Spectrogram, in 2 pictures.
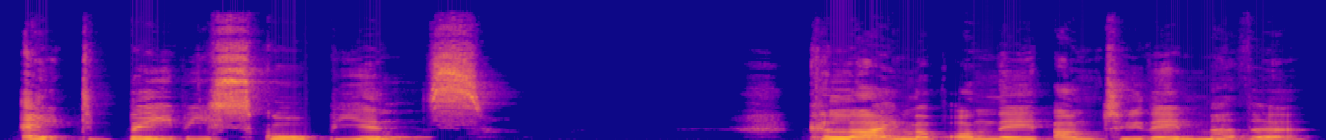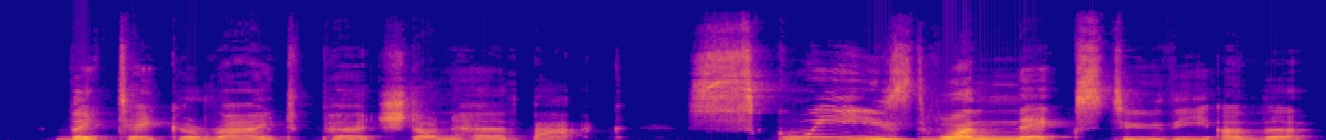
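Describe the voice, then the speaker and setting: Woman reading to young children, very slow, animated. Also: fairly high pitch. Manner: sing-song, expressive, prompting listeners with questions. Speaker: children's story reader and teacher. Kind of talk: interactive picture book read-aloud for young children.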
